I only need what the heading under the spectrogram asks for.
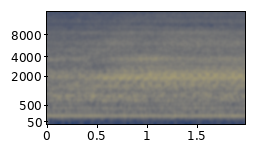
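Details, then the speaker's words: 1995 Acura Integra no-start fixed with new plug wires, distributor cap, rotor and ignition coil: starts right up into a smooth even idle with steady hum and faint high whine, no misses or stumbles. "see whoa started right up really quick no [Music] problem thing looks like it's working good so"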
